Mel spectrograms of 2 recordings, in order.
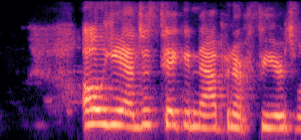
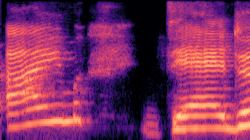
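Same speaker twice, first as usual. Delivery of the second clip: normal talking voice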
